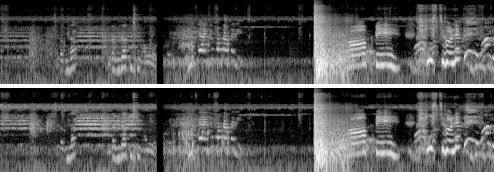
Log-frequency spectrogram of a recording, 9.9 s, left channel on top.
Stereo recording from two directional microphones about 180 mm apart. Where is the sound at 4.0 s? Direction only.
65° left (ahead or behind).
